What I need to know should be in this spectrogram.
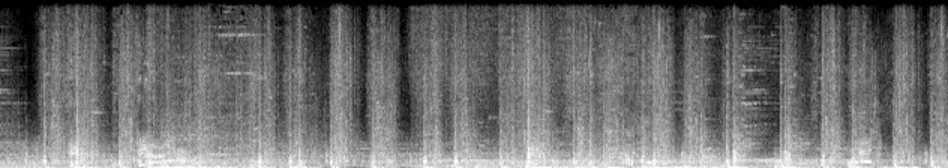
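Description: Sword strikes and magic blasts clash rapidly in a game fight.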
